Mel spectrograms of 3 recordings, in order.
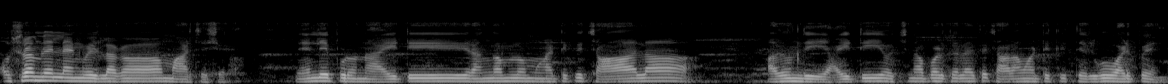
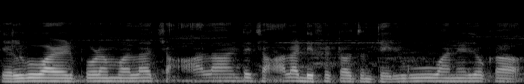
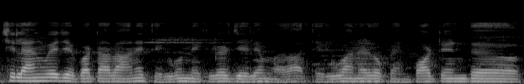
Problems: background sounds at intervals, background conversations at intervals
